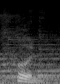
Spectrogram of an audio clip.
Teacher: এই ফুলটা যখন আপনি বলবেন তখন আপনার দুটো ঠোঁট এক হয়ে একটু বাতাস বেরিয়ে যাবে।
